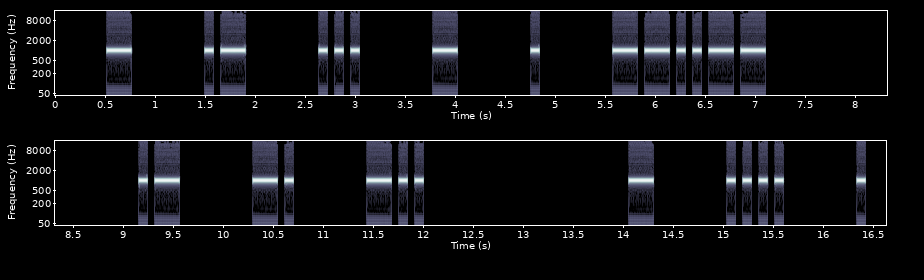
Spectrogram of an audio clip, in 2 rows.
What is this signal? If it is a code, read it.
Morse code, heard as a keyed tone, about 15 wpm, spaced as for 8 wpm, 1000 Hz. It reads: TASTE, AND THE
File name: qotdfiles / 8wpm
